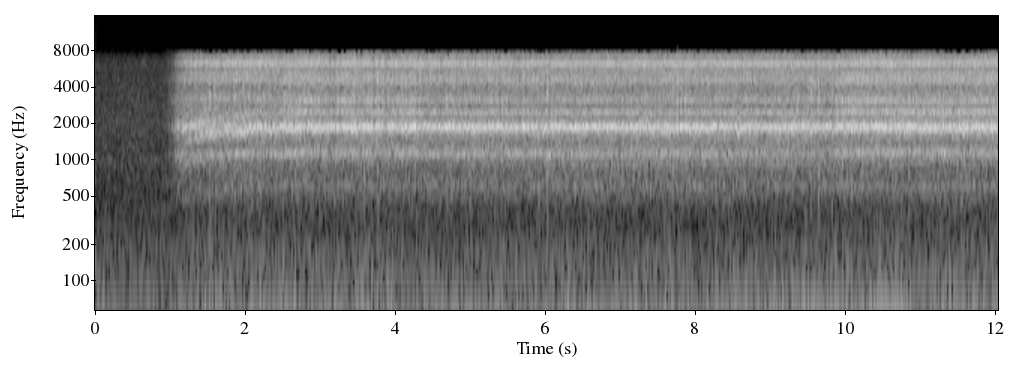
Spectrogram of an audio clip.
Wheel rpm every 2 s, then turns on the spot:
40, 160, 160, 160, 160, 160.
none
